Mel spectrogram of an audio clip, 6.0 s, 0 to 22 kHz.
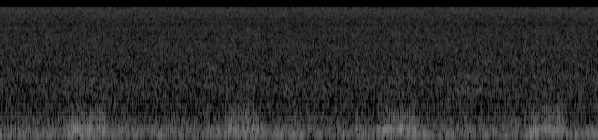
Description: Walter the 12 week old Frenchie having a snooze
